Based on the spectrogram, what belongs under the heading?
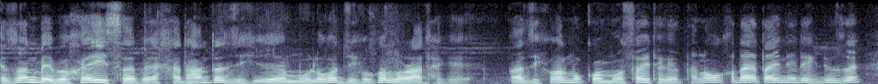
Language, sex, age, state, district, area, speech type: Assamese, male, 30-45, Assam, Golaghat, urban, spontaneous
